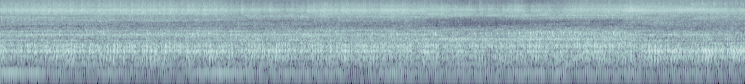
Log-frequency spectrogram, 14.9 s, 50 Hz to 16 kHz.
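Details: 1998 Contour SVT petrol engine running with fast steady metallic knocking clatter, three weeks after purchase; engine knock, cause suspected, not confirmed.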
